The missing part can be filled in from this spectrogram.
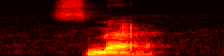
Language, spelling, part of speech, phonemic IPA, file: Moroccan Arabic, سمع, verb, /smaʕ/, LL-Q56426 (ary)-سمع.wav
- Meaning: 1. to hear 2. to hear of 3. to listen to, to pay attention to, to hear someone out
